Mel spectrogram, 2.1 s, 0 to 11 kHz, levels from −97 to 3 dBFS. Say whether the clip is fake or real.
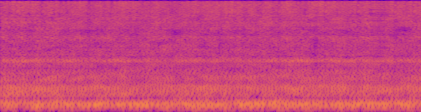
fake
